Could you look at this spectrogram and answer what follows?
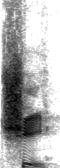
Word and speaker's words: Qi: tough time pronouncing it Qi technology which is pronounced I found out Chi uh not Tai Chi but she Qi it's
